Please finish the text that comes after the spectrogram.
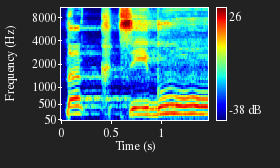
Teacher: kaf sukun yang memiliki sifat sidda dan hamas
